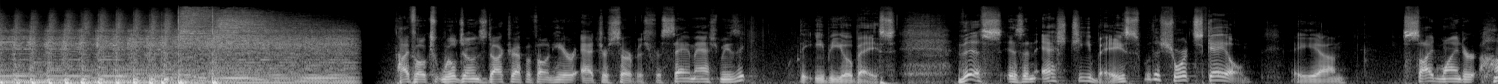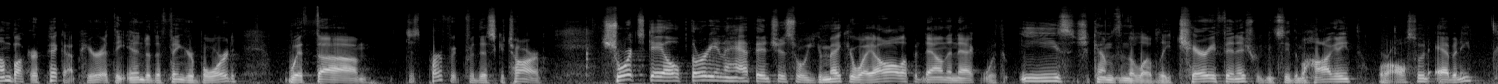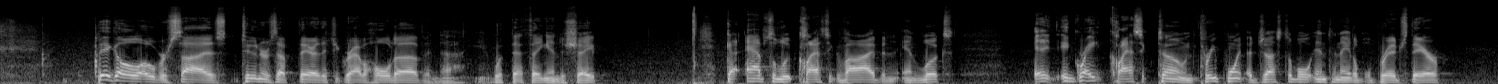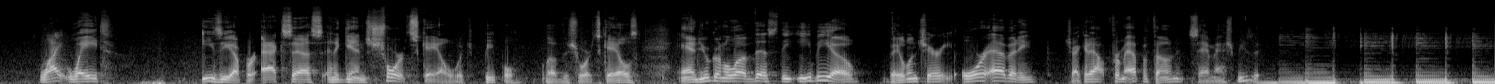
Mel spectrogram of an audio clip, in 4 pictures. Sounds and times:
Speech: 4.0 - 9.0, 9.6 - 29.8, 30.9 - 36.0, 37.2 - 39.6, 40.3 - 44.5, 45.3 - 46.1, 47.0 - 57.6.

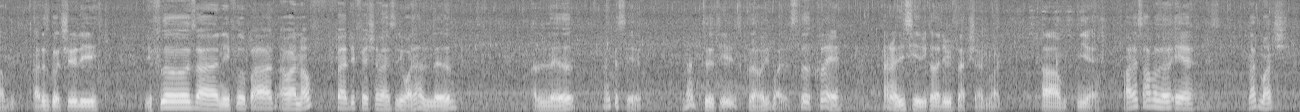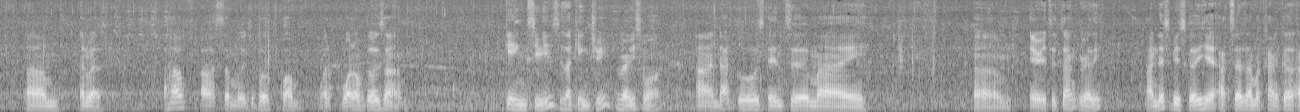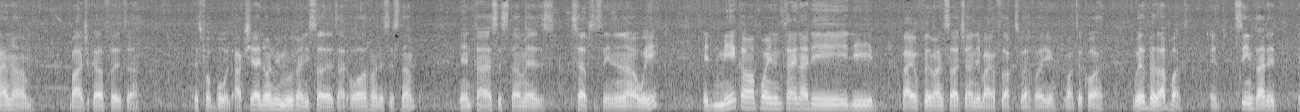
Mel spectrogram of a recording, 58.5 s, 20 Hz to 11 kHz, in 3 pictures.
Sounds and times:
Speech: 0.0 - 1.5, 2.2 - 7.0, 8.0 - 21.2, 22.0 - 25.7, 27.1 - 32.6, 34.1 - 36.1, 36.7 - 41.1, 41.9 - 45.3, 45.9 - 58.5.

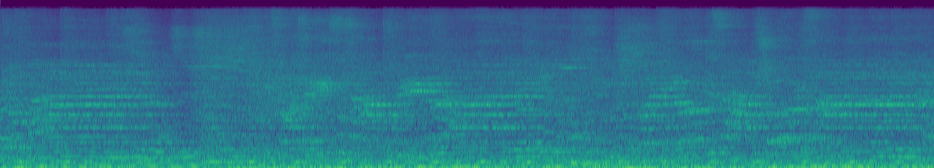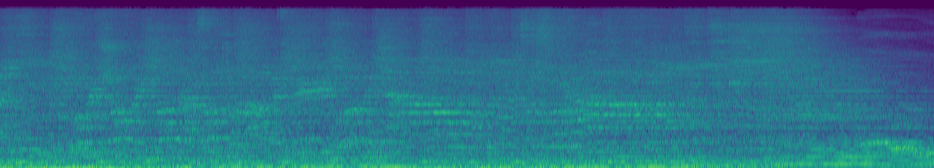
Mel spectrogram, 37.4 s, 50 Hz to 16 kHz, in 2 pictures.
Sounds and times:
Music: 0.0 - 37.3.

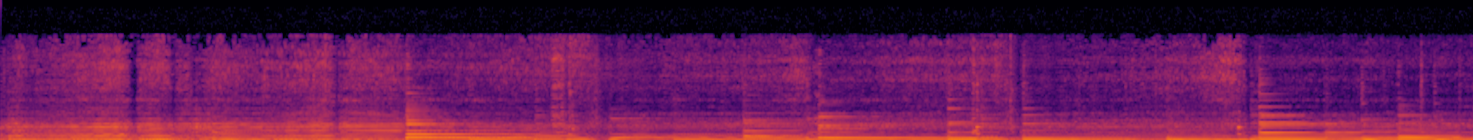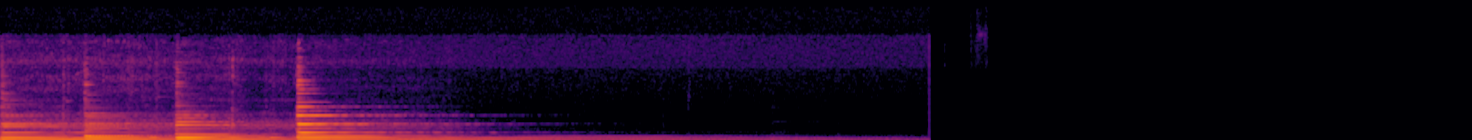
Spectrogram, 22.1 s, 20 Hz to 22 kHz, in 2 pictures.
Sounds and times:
Cello: 0.0 - 18.0.

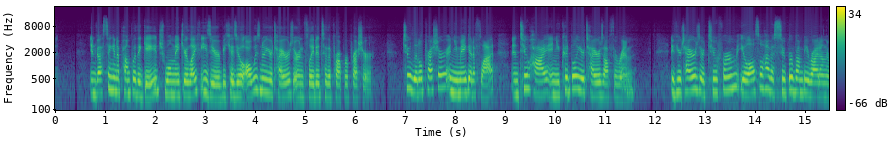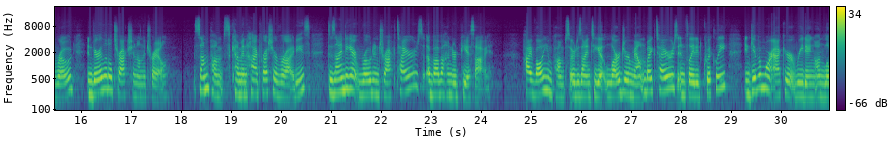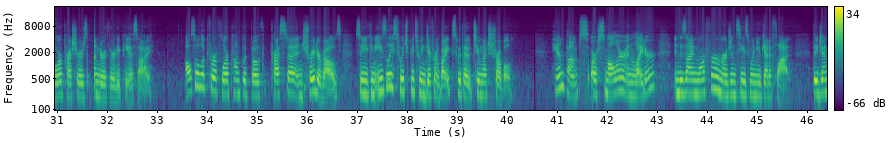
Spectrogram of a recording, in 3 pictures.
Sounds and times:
Speech: 0.7 - 6.4, 7.0 - 11.6, 12.3 - 33.0, 33.6 - 40.2, 40.9 - 46.4.

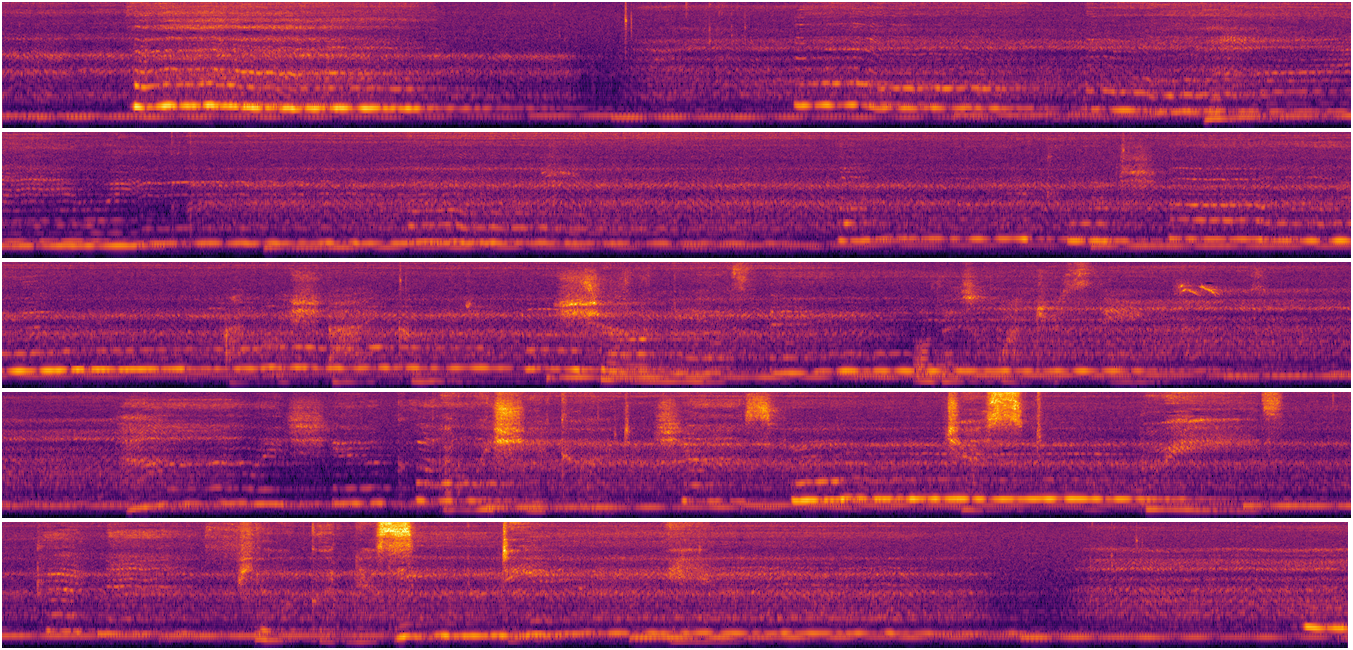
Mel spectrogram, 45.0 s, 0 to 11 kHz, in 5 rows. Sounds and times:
Music: 0.0 - 44.9
Speech: 19.5 - 20.9, 21.6 - 22.9, 24.1 - 25.9.

